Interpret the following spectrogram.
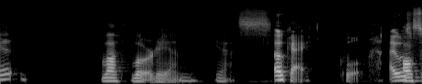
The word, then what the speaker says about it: Lothlórien: chapter 7 okay so let me get that pronunciation one more time lloran is that how you say it lth laan yes okay cool I was worried about thatan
